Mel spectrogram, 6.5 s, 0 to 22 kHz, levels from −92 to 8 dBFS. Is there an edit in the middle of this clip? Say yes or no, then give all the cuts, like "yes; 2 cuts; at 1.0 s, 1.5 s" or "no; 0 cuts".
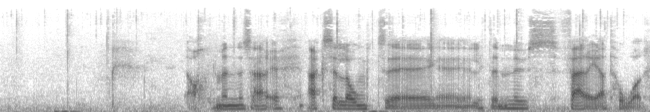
no; 0 cuts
